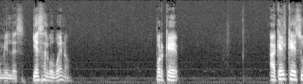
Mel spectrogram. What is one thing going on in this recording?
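An elderly man speaks with emphasis, close to a microphone, in short phrases with pauses.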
